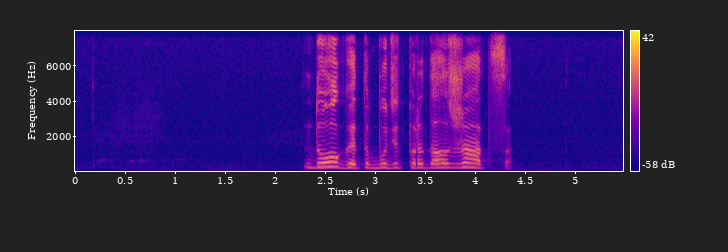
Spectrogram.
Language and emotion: Russian, sad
